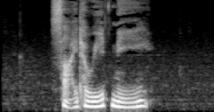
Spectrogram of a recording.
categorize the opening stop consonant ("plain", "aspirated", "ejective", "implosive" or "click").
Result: aspirated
